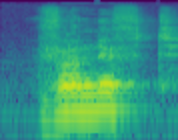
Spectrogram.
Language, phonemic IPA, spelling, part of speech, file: Dutch, /vərˈnʏft/, vernuft, noun, Nl-vernuft.ogg
- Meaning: ingenuity, brilliance, intelligence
